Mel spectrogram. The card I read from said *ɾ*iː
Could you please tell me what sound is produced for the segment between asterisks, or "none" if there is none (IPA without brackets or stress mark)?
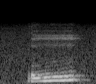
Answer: ɾ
